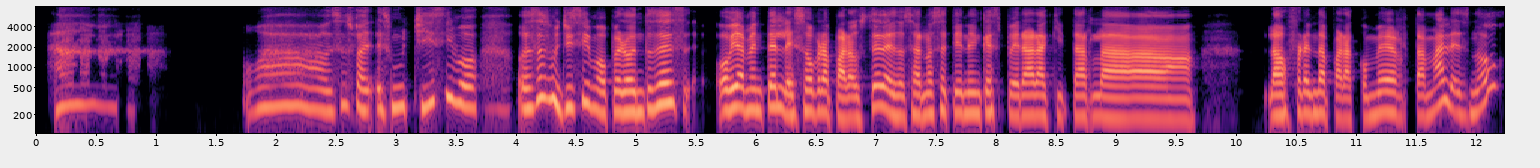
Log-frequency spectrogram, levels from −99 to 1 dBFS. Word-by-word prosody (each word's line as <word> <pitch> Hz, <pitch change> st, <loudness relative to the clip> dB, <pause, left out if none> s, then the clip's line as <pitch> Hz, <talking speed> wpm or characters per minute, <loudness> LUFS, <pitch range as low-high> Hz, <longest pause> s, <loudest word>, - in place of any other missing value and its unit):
Ah. 265 Hz, +3 st, -5 dB, 1.4 s
Wao, 260 Hz, 0 st, -6 dB
eso 225 Hz, +5 st, -8 dB
es 275 Hz, -, -8 dB
fal 240 Hz, -3 st, -1 dB
es 245 Hz, 0 st, -6 dB
muchísimo, 265 Hz, +2 st, -2 dB, 0.3 s
o -, -, -7 dB
sea, 350 Hz, -, +1 dB
es 355 Hz, -, -1 dB
muchísimo, 255 Hz, -5 st, 0 dB
pero 220 Hz, 0 st, +3 dB
entonces 260 Hz, +7 st, +2 dB, 0.2 s
obviamente 240 Hz, +1 st, +4 dB
les 200 Hz, -5 st, 0 dB
sobra 225 Hz, -1 st, +1 dB
para 180 Hz, 0 st, +3 dB
ustedes, 220 Hz, +3 st, +1 dB
o 190 Hz, -, -4 dB
sea, 200 Hz, 0 st, -1 dB
no 205 Hz, -, -2 dB
se 230 Hz, 0 st, -5 dB
tienen 210 Hz, -1 st, -2 dB
que 215 Hz, -, -3 dB
esperar 195 Hz, -2 st, +2 dB
a 195 Hz, -, +5 dB
quitar 190 Hz, 0 st, -3 dB
la 175 Hz, -2 st, +3 dB, 0.5 s
la 195 Hz, 0 st, +4 dB
ofrenda 215 Hz, 0 st, -1 dB
para 180 Hz, -3 st, 0 dB
comer 205 Hz, +2 st, -2 dB
tamales, 205 Hz, +2 st, -2 dB
¿no? 235 Hz, +9 st, -4 dB
220 Hz, 165 wpm, -21 LUFS, 195-255 Hz, 1.4 s, a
